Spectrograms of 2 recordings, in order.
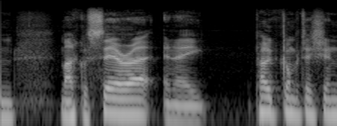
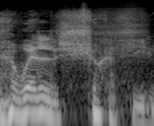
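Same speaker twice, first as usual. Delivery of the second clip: clickbait video narrator; much slower than usual. Acted. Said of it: "echoing the clickbait line".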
